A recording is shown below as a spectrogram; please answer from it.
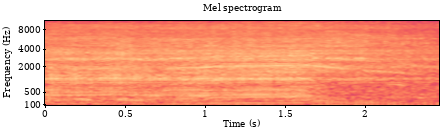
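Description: Small motorcycle engine accelerating away, its sound fading toward the end.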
